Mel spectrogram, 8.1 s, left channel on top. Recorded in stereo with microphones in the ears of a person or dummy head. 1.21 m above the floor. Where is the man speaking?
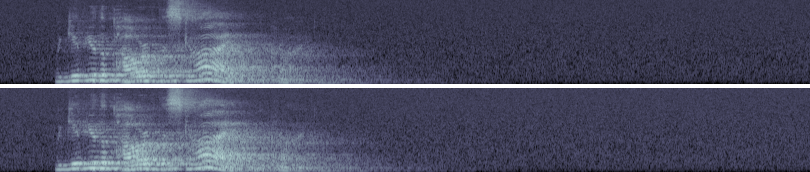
10° left (ahead or behind), 1.3 m.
